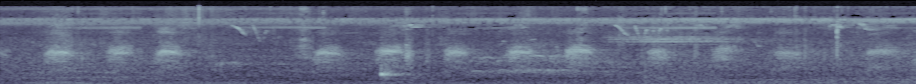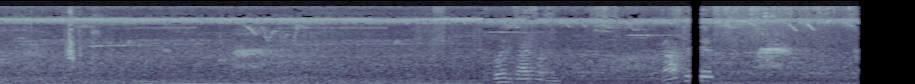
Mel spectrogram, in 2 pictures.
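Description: A dog's paws rustle through dry grass.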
